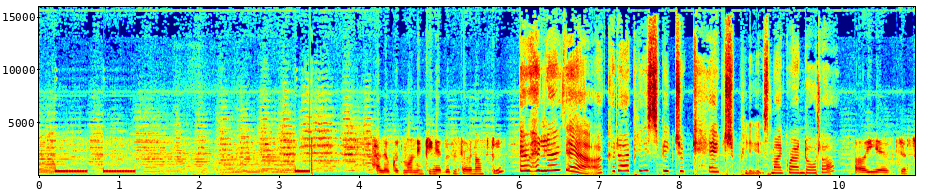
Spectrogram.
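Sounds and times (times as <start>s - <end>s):
electronic ringing tone on a telephone line: 0.0s - 1.2s, 3.2s - 3.4s
speech: 4.2s - 10.9s.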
